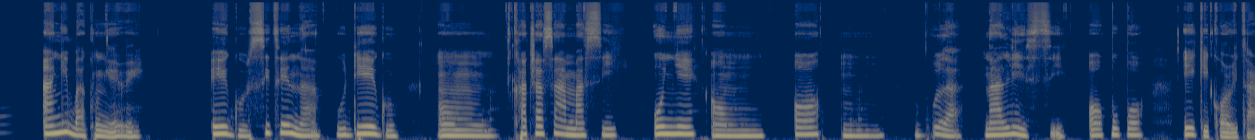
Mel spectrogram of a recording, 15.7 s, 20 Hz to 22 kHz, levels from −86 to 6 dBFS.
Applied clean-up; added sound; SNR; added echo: neural mask model DeepFilterNet 3.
